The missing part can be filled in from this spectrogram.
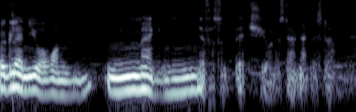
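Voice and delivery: hushed voice. Thanking a viewer named Glenn, trying not to be heard: whispering. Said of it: "turn it into a little bit of an A S M R stream".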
